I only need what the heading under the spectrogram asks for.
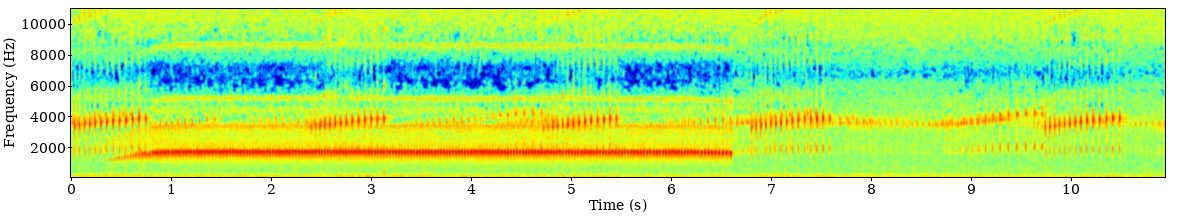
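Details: American Toad, a species of varied terrestrial habitats whose very long monotone trill can last up to 30 seconds: a steady, high, even trill runs about six seconds then stops, while other frogs trill in shorter, higher bursts behind.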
